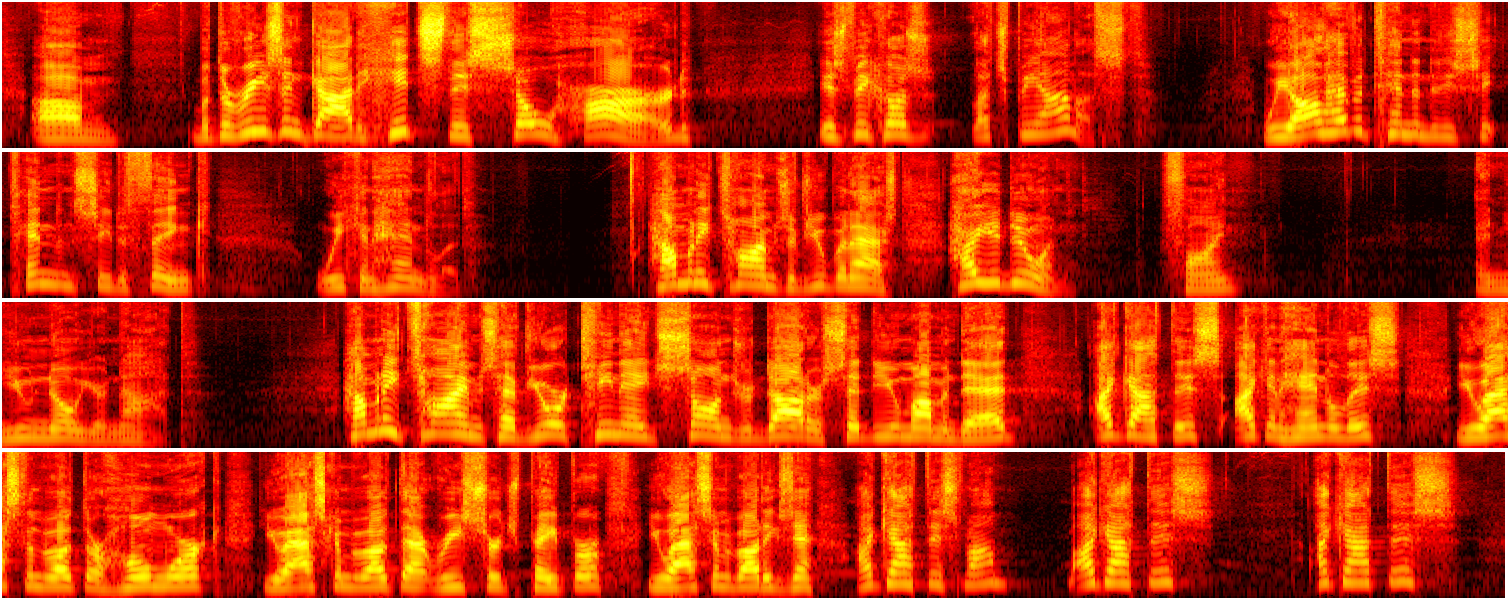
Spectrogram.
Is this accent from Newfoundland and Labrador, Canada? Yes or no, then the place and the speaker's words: yes; St. John's, Newfoundland and Labrador, Canada; moved away as an adult; I'm a native Newfoundlander, but I haven't lived here in over a decade and a half.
